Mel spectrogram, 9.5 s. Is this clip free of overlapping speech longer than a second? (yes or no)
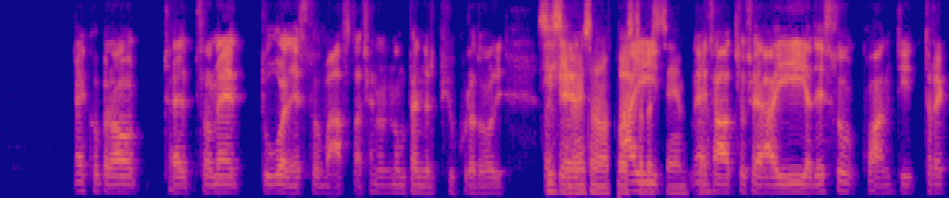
no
